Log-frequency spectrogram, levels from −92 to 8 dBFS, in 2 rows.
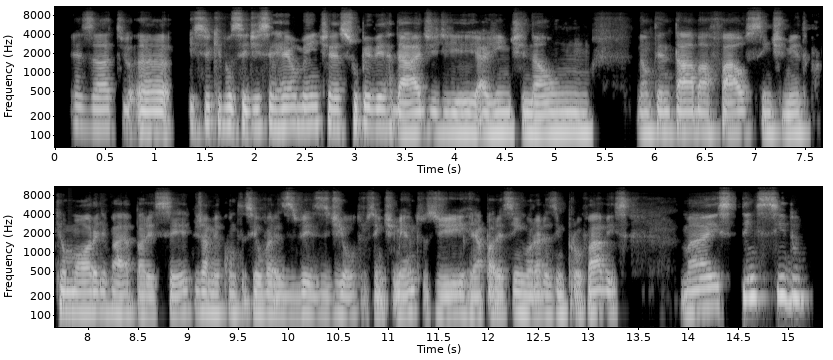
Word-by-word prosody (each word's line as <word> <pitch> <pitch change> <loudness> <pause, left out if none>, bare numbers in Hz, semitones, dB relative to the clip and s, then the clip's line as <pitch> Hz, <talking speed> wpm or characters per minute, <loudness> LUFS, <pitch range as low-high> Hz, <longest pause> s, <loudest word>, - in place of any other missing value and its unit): Exato, 130 -2 -3
ah, 120 0 +4 0.2
isso 135 +1 -1
que 140 -1 -4
você 135 -2 +3
disse, 135 +2 +1
realmente, 140 +2 +1
é 130 -1 +2
super 140 +2 +3
verdade 120 -2 +2
de 115 -1 +2
a 115 - +3
gente 115 +1 +2
não 110 +1 +3 0.5
não 115 0 -3
tentar 115 0 +2
abafar 115 0 +1
o - - -5
sentimento, 110 -2 -1
porque 120 - -4
uma 115 -1 +2
hora 115 +1 +3
ele 115 0 -1
vai 110 -2 -1
aparecer, 105 +1 -3
já 115 -1 -1
me 110 - 0
aconteceu 105 0 -3
várias 100 -1 -1
vezes 105 -1 -2
de 105 +1 -2
outros 100 +1 -7
sentimentos 105 0 -3
de 105 -1 0
reaparecer 100 +2 -2
em - - +2
horários 100 0 -2
improváveis, 115 +2 -1 0.6
mas, 130 +4 0
tem 195 0 +2
sido 195 -1 0
115 Hz, 160 wpm, -19 LUFS, 110-130 Hz, 0.6 s, ah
